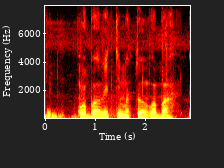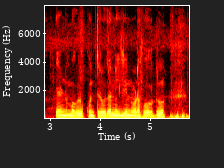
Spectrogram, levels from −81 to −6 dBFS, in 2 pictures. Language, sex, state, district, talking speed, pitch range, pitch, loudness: Kannada, male, Karnataka, Koppal, 95 wpm, 115-125 Hz, 120 Hz, -18 LUFS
